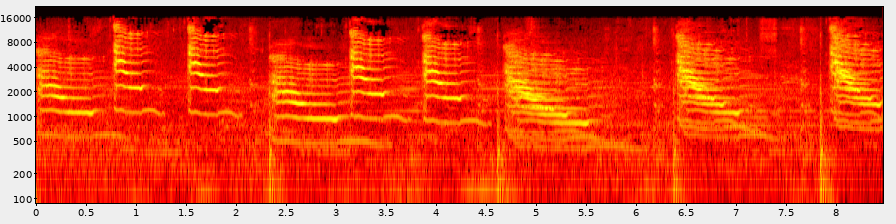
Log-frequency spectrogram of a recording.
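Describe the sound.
Cats meowing, presented as a cat piano: many loud, overlapping meows with bright harmonic cries, several sliding downward, arriving in an irregular run with no talking.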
